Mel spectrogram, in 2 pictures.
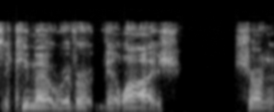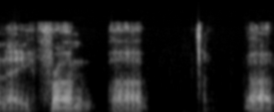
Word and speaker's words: Kumeu River: Chardonnet from New Zealand from a winery called Cumo River. It's Cumo is spelled K U M E U Cumo. It's pronounced Cumo River and it's the Cumo River Vage Chardonnay from uh uh New Zealand.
